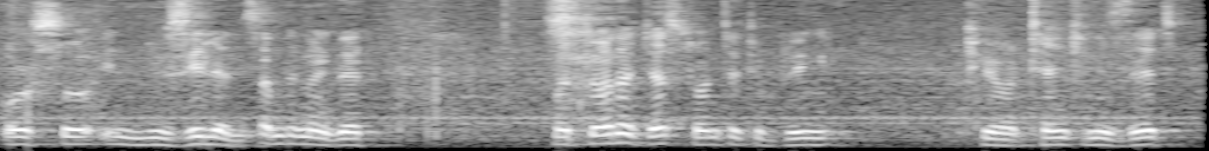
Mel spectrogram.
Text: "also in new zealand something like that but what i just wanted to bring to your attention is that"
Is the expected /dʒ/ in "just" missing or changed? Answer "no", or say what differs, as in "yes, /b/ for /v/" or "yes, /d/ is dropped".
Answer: no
